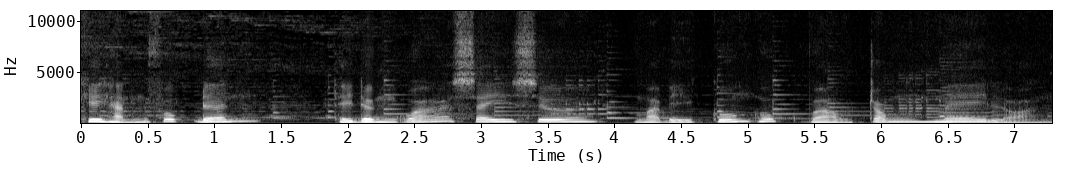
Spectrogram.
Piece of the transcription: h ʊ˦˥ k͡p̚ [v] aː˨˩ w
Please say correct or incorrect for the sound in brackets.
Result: correct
